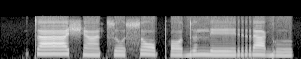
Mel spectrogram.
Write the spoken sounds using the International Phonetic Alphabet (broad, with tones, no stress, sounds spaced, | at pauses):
t aː˦ ʃ ã˨ t͡s o˨ s ɔ˦˨ pʰ ɔ˨ d ʊ˦ n eː˨ r a˦˨ ɡ ʊ˨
